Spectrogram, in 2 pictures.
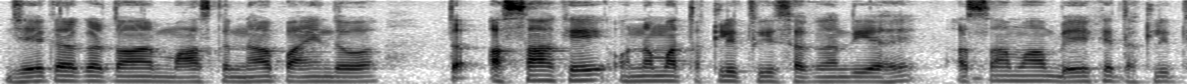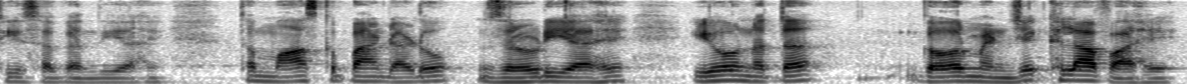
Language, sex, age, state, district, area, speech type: Sindhi, male, 30-45, Maharashtra, Thane, urban, spontaneous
